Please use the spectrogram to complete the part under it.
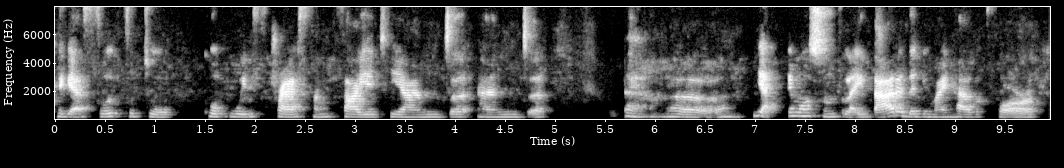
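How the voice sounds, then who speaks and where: A woman's voice: on the low side, sharp tone, rough recording. A woman in her thirties from Italy with an Italian accent, a wellbeing consultant speaking as an interview guest in a thoughtful way, with many restarts. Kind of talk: conversational interview.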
